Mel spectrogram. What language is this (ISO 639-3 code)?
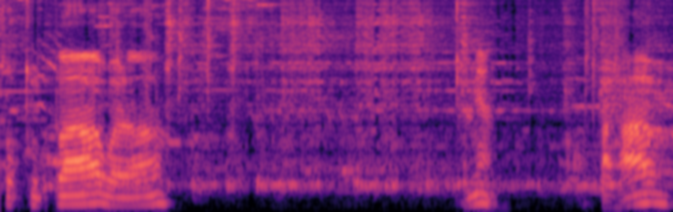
fra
